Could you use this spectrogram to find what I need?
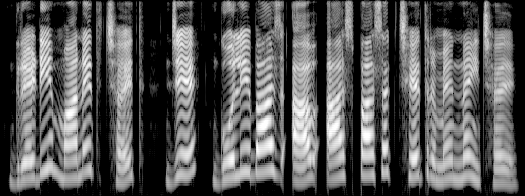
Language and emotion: Maithili, neutral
